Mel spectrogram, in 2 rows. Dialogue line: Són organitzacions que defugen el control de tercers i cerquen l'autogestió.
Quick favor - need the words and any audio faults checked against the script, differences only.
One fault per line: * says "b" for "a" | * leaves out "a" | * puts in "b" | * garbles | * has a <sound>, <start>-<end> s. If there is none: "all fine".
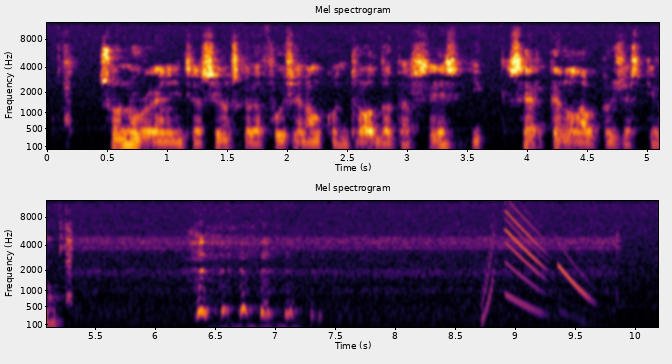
* has a laugh, 6.3-7.4 s
* has a chirp, 8.7-9.7 s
